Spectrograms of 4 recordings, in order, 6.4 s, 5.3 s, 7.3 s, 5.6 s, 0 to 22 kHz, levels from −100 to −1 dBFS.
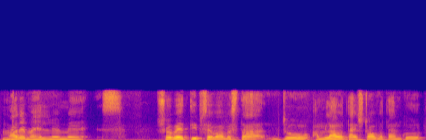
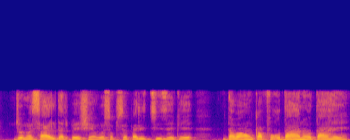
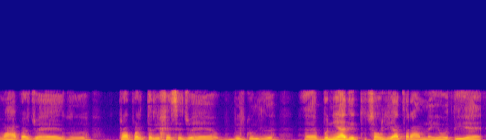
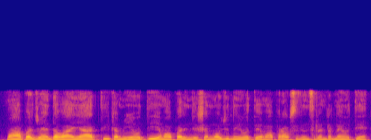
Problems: none marked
